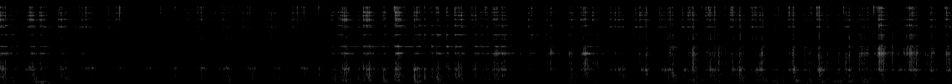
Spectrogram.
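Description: A dark, textured Coca-Cola drinking glass, hollow and apparently empty, is held in both hands while long nails scratch across its raised pattern. The result is a rapid, uneven run of quiet, bright scratching strokes with sharp ticking edges and almost no low end. Each stroke dies away quickly.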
